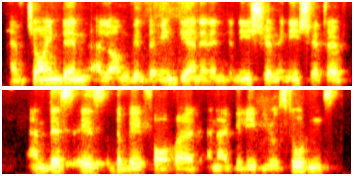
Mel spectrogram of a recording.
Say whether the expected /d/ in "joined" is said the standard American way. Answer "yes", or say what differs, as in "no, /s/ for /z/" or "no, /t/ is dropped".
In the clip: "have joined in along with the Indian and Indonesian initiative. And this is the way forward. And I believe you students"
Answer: yes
